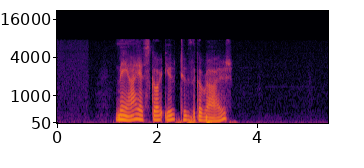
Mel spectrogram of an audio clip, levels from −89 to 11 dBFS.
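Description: Nothing is technically wrong with this speech clip, which comes through G.722 wideband telephone coding at 56 kbit/s with nothing above 7.7 kHz.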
